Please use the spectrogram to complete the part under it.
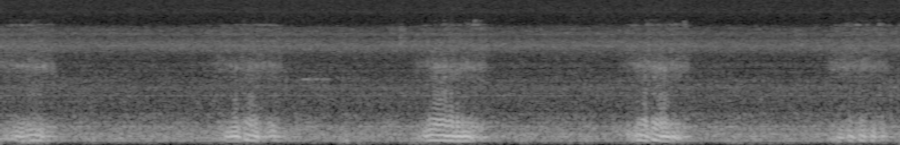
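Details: A sleeping cat snoring: soft, rough breathy snores repeating about every two seconds, each a low rasping swell, over faint steady background hiss.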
